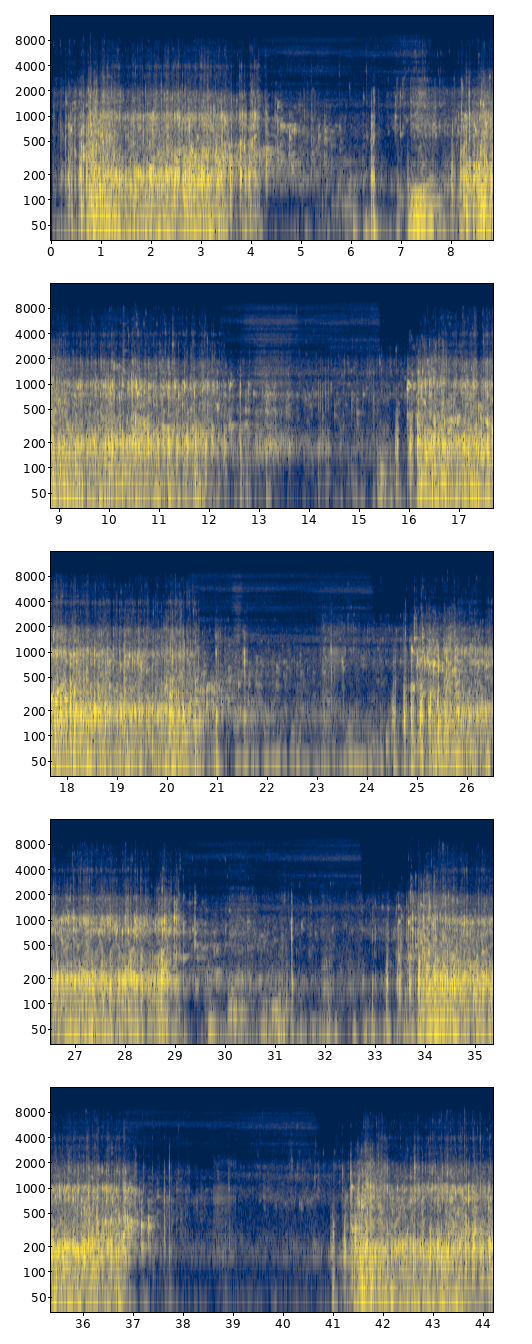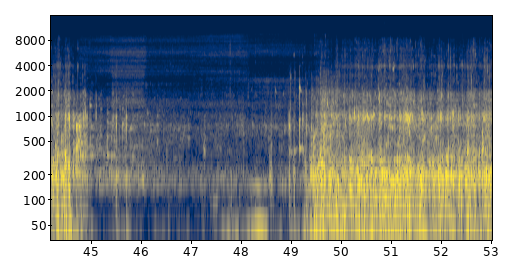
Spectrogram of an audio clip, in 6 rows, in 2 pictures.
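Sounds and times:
exhaled bubbles gurgling: 0.0s - 39.1s, 40.6s - 53.0s
regulator inhalation hiss: 5.0s - 7.2s, 12.2s - 15.6s, 20.7s - 24.3s, 29.1s - 32.9s, 37.2s - 40.8s, 45.0s - 49.1s.

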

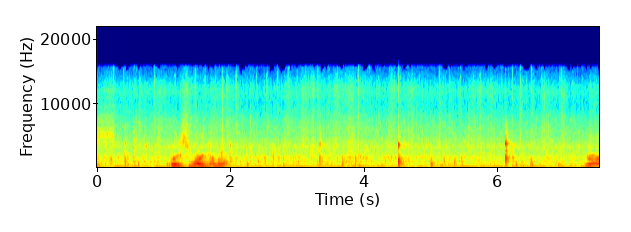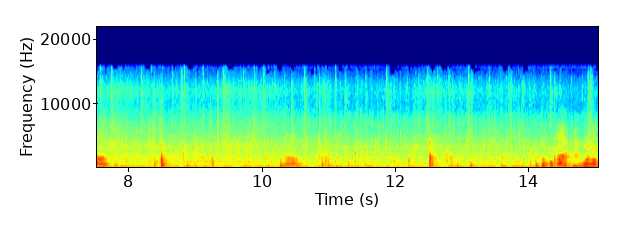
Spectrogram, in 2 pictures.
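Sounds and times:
food sizzling in a wok: 0.0s - 15.0s
wooden spatula knocking on pan: 1.7s - 6.9s, 7.7s - 11.1s.

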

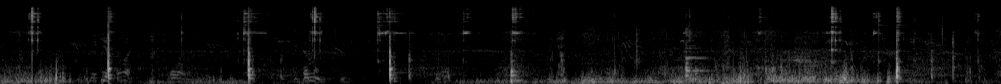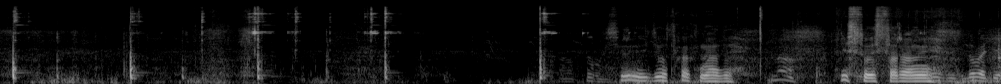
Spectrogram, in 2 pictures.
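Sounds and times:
hammer driving wooden stakes: 2.4s - 3.2s, 3.8s - 5.4s, 8.4s - 14.2s.

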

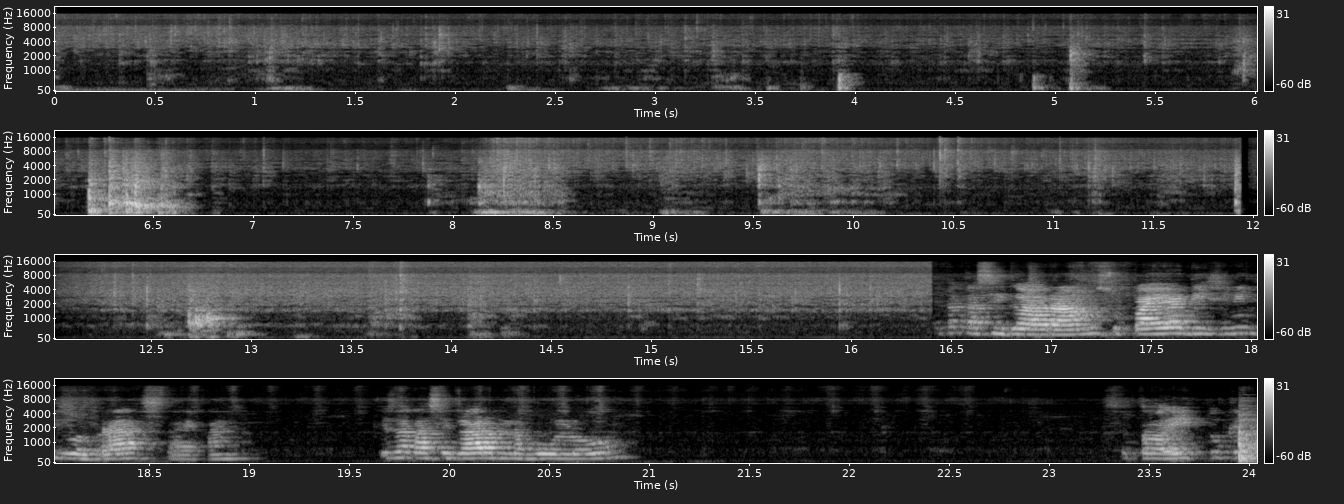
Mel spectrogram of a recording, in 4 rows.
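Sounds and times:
frying sizzle: 0.0s - 19.0s.

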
